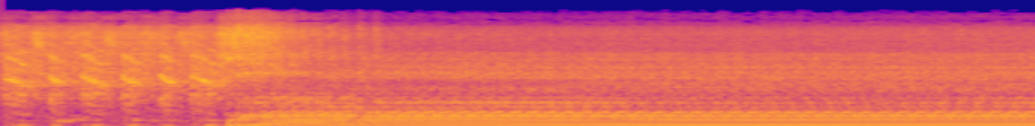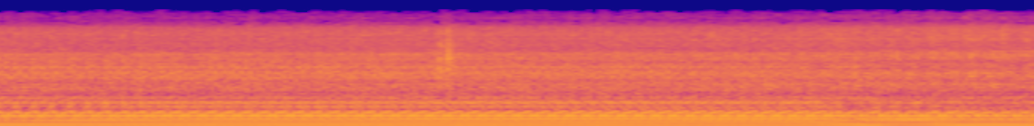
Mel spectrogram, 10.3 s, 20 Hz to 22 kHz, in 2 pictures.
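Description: Honda Civic's D16A four-cylinder engine cranked over by the starter, catching about a second in and then idling steadily. The idle note wavers briefly near the end.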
